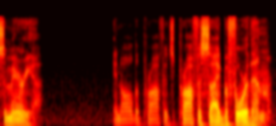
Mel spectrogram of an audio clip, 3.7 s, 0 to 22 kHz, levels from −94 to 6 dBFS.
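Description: A speech recording in which automatic gain rising sets in from 1.51 s to 3.64 s. The level reaching the microphone drops by about 14 dB, and the gain control climbs by about 8 dB over roughly two seconds to compensate. Voice and room noise swell together across that span, so the background audibly lifts along with the speech. The talker's own movements near 0.5 s and 2 s add the level shifts expected from a change of distance.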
